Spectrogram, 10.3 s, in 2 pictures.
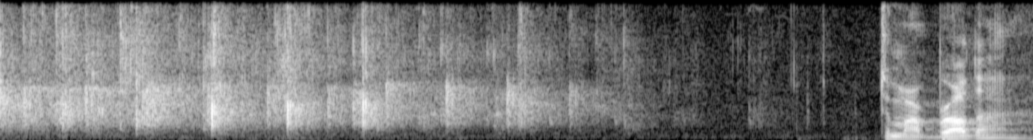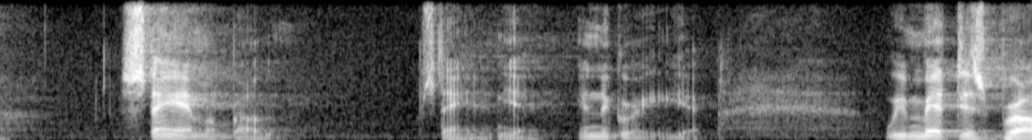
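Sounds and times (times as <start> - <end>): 
audience hand clapping: 0.0 - 4.0
speech: 4.4 - 5.2, 5.8 - 6.6, 7.3 - 8.8, 9.6 - 10.3.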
